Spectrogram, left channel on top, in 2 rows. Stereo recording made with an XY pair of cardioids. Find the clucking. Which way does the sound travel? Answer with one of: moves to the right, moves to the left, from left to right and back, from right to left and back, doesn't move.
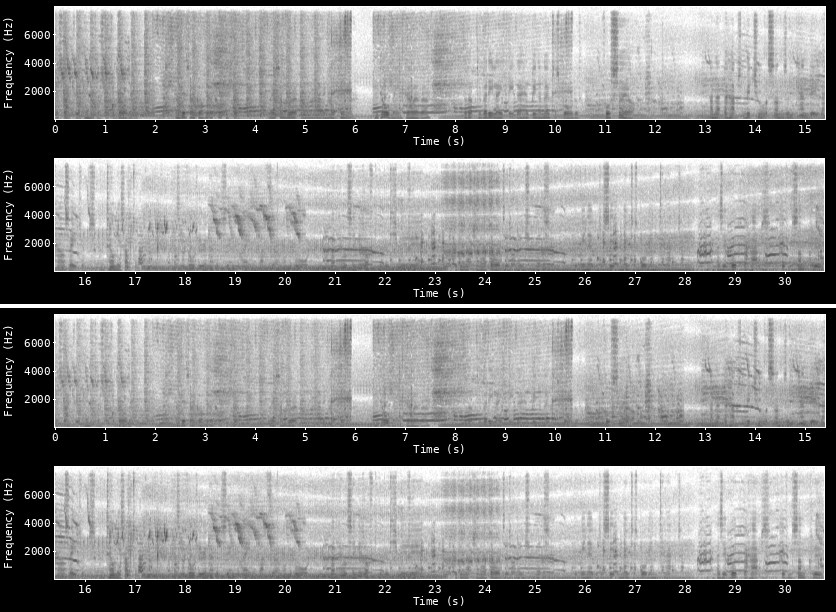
from left to right and back.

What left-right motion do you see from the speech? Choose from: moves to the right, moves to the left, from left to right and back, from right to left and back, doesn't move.
from left to right and back.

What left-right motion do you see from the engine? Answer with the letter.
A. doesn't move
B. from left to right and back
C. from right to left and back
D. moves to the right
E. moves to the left
E.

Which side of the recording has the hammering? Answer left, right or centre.
left.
